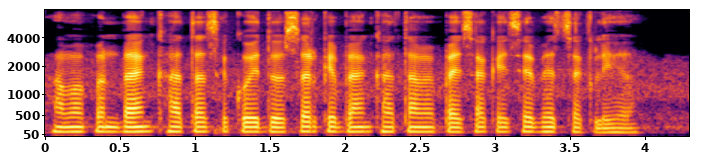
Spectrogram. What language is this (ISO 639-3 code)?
mag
